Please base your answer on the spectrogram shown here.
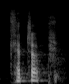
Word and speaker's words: k3sup: we'll need that for catch up to run so it's pronounced ketchup at least that's what they say on the github page and it's just lightweight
